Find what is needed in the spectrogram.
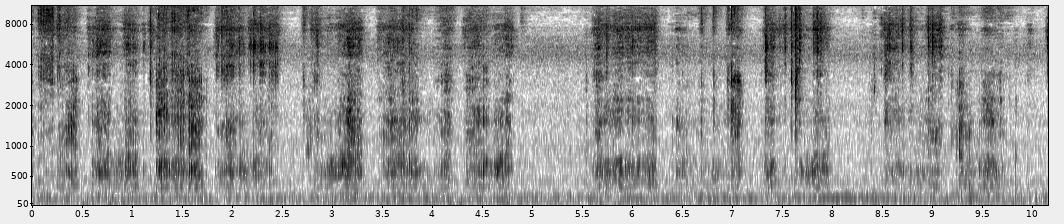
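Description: Pilot G-Tec-C4 gel pen scratching across watercolor paper in many short, irregular strokes, faint throughout, as loose outlines are drawn over painted leaves.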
